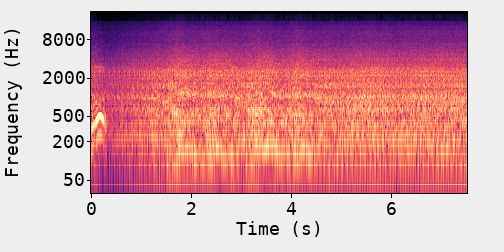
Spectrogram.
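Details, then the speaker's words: Subaru RS Liberty AWD turbo manual, parked 10 years, after running on poured fuel to heat-cycle it. Couple of light blips, then a smooth, even idle with no miss or stumble. Injectors now working with fuel pressure through them; normal idle. "that's good we're golden guys right on that's us injectors are working we just had to get it happening get it to heat cycle get some pressure running through those injectors and that is what we have done"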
